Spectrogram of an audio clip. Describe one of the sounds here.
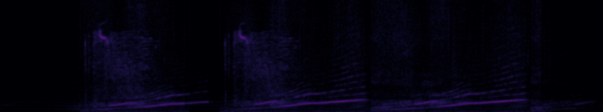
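Exhaust flames roar and crackle from a car.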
